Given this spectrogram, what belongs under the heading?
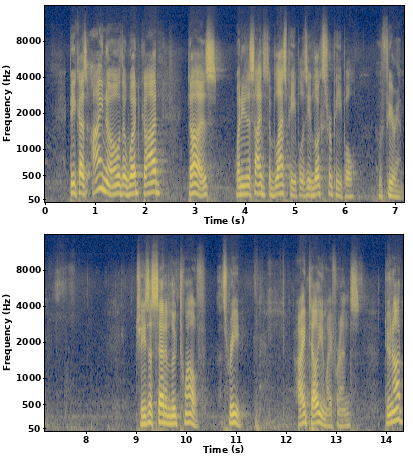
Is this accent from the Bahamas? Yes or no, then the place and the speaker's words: yes; Bahamas; also born or lived in Connecticut, United States; in my childhood growing up in the Bahamas and in Connecticut, I was used to Christians. I'd been to church my whole life.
